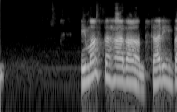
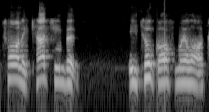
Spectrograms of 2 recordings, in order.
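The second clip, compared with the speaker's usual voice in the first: ordinary delivery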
